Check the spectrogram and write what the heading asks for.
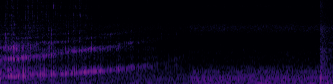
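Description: Fizzy fermented ginger ale being poured into a tall, narrow glass hydrometer test cylinder. The filling note rises steadily in pitch over about two seconds as the cylinder fills, then the pour stops.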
